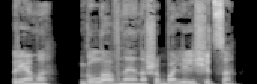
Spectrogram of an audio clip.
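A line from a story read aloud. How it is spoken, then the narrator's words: Ironic snort, half-elf. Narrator (Russian): иронически хмыкнула полуэльфийка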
